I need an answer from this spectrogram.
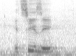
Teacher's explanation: the final sound is s sound. That's why it's connected with the initial sound of the second word, and that is vowel sound.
